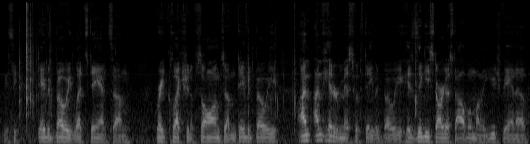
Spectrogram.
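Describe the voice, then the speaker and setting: With a fairly low pitch, steady tone and moderate pace, this vlogger rambles to the camera about music he picked up at a thrift store. He's casual, emphatic and full of opinions, and the recording carries a little hiss or hum.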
